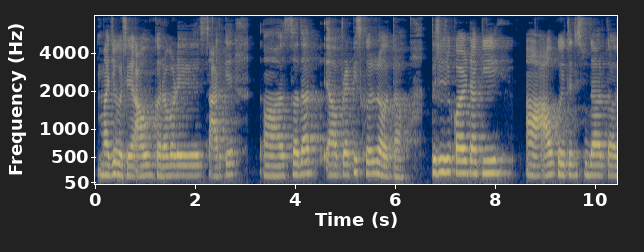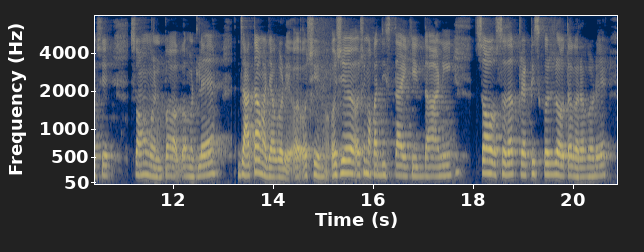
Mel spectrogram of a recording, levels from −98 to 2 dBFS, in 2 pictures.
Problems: none marked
